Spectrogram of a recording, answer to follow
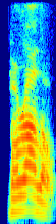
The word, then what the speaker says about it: Varallo: sure we're saying it correctly sure yeah varala varallo okay thank you now um ryan well how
